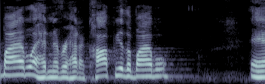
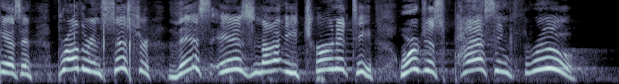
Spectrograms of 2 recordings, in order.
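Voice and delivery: emphatic preaching; 7 semitones higher than usual. Real, not acted. Preacher urging the congregation that this world is passing, emphatic. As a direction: press each phrase home, pitched up.

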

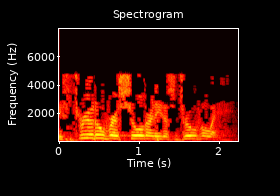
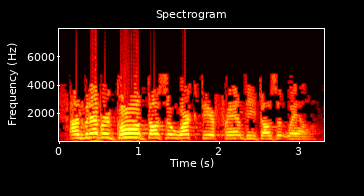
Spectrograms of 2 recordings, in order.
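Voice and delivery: loud preaching refrain; 4 semitones higher, 8 dB louder than usual. Acted. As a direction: declaim it loud to the gallery. Preached refrain, then repeated softly.

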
